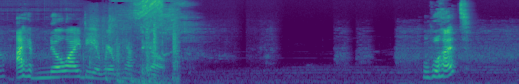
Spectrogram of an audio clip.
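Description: A young woman talks with animation through a close microphone.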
